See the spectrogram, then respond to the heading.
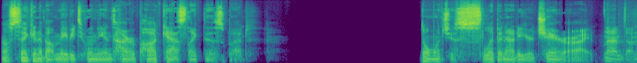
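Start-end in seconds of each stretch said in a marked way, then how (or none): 0.0-7.6 gentle, soft, hushed close-mic ASMR voice. Podcast host signing off to listeners, showing off an asmr voice. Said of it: "This is my A S M R voice".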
